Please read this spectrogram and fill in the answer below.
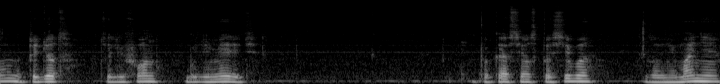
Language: Russian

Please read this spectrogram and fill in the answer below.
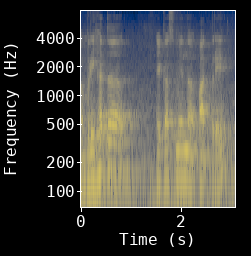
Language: Sanskrit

